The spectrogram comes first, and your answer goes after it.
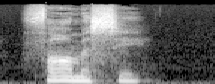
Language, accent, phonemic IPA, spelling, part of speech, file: English, UK, /ˈfɑːməsi/, pharmacy, noun, En-uk-pharmacy.ogg
- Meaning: 1. A place where prescription drugs are sold or dispensed 2. The science of medicinal substances, inclusive of pharmaceutics, pharmaceutical chemistry, pharmacology, phytochemistry, and forensics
